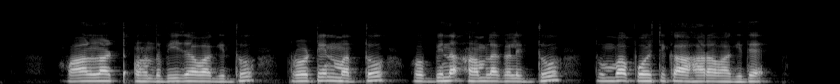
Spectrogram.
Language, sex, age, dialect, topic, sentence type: Kannada, male, 25-30, Mysore Kannada, agriculture, statement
